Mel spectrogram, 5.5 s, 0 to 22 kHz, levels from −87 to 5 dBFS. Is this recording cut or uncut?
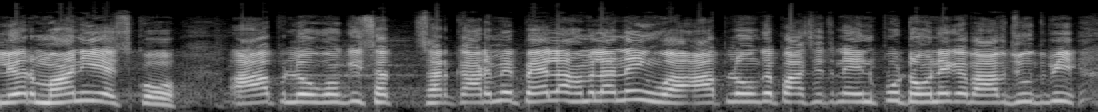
uncut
